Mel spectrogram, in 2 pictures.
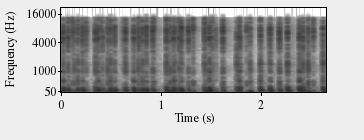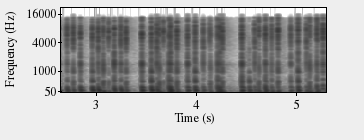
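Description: Long blue nails tap quickly on a small, hollow white cardboard box with a blue pattern held over the mic. Dozens of short, dry taps sound in a fast, uneven run, each a dull hollow thump with a bright clicky edge that dies away almost at once.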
